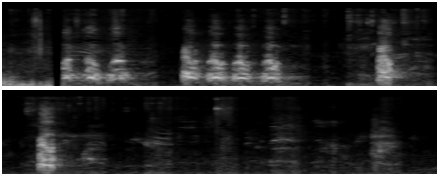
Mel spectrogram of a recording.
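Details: Dog barking at a dog park during a conflict in which a German Shepherd reportedly drew blood from a Bull Terrier: an opening bark, then a quick run of four harsh barks, then single louder barks, with human voices between them.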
